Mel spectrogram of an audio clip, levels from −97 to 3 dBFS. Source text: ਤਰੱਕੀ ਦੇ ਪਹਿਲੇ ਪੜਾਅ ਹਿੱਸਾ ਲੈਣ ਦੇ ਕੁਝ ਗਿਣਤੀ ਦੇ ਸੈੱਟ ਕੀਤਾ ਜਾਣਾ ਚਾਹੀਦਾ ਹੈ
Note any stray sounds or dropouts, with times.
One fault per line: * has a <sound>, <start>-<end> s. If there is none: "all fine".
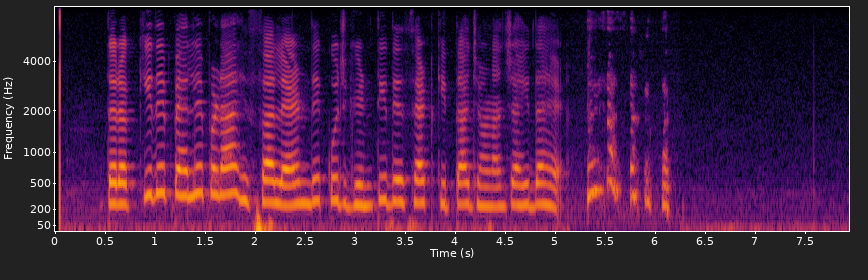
* has a laugh, 5.3-6.2 s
